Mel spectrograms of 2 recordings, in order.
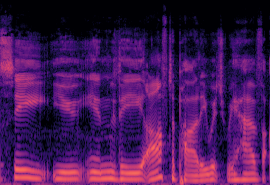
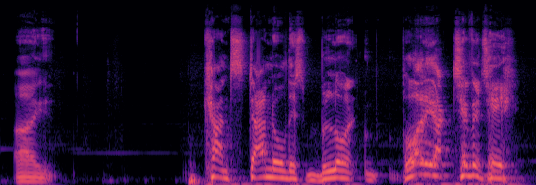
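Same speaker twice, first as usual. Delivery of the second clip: put-on Scottish accent, higher; 3 semitones higher than usual. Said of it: "he's got more of a Scottish".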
